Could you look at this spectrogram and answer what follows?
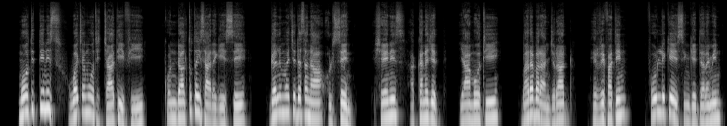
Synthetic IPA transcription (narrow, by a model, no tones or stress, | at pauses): mo̞ːt̪ɪt̪ːiːnɪswɐt͡ʃʼɐmo̞ːt̪ɪt͡ʃːaːt̪iːfɪ | kʼɔnd̪aːlt̪ɔt̪ɐɪsaːᶑɐɡe̞ːsːe̞ː | ɡɐlmɐt͡ʃʼɪd̪ɐsɐnaːʔɔlse̞ːn | ɪʃeːnɪsɐkːɐnɐd͡ʒɛt̪ːɛ̥ | jaːmoːt̪iː | bɐɾɐbɐɾaːnd͡ʒɪɾaːᶑʊ̥ | hɪrːɪfɐt̪in | fuːlːɪkʼe̞ːsɪŋɡeːd̪ːɐɾɐmɪn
